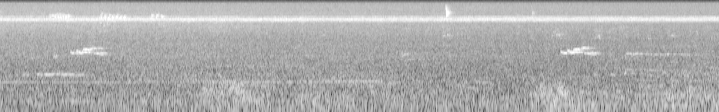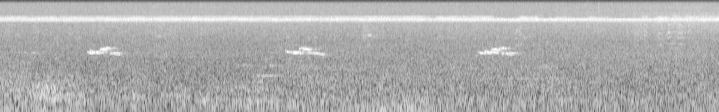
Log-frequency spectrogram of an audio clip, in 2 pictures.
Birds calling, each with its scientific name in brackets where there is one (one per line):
Tennessee Warbler (Leiothlypis peregrina)
Yellow-faced Grassquit (Tiaris olivaceus)
Long-tailed Manakin (Chiroxiphia linearis)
